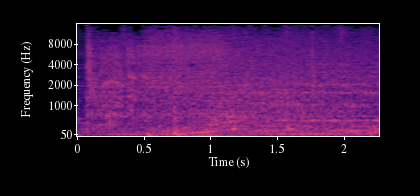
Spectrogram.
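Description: Car engine running and revving up as the car pulls away, its pitch rising briefly under a second in.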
